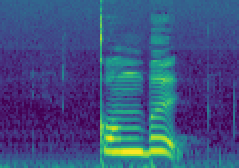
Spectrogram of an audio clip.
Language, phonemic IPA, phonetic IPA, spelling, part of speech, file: Tamil, /kombɯ/, [ko̞mbɯ], கொம்பு, noun, Ta-கொம்பு.ogg
- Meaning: 1. horn, tusk 2. horn, pipe, cornet 3. branch, bough, twig 4. pole, stick, staff 5. name of the letter ள (ḷa) 6. name of the symbol ெ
